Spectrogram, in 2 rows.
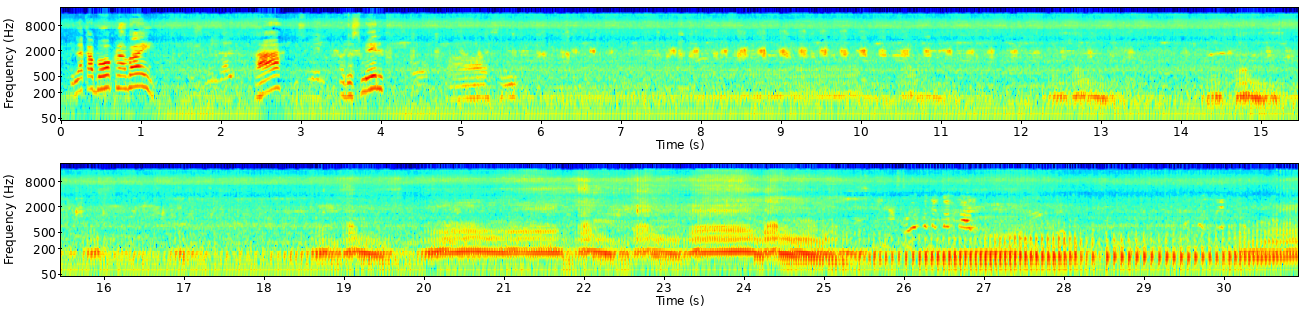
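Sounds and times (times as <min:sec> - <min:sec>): ducks calling: 0:00.0 - 0:30.9
small motorcycle engine: 0:00.0 - 0:30.9.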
